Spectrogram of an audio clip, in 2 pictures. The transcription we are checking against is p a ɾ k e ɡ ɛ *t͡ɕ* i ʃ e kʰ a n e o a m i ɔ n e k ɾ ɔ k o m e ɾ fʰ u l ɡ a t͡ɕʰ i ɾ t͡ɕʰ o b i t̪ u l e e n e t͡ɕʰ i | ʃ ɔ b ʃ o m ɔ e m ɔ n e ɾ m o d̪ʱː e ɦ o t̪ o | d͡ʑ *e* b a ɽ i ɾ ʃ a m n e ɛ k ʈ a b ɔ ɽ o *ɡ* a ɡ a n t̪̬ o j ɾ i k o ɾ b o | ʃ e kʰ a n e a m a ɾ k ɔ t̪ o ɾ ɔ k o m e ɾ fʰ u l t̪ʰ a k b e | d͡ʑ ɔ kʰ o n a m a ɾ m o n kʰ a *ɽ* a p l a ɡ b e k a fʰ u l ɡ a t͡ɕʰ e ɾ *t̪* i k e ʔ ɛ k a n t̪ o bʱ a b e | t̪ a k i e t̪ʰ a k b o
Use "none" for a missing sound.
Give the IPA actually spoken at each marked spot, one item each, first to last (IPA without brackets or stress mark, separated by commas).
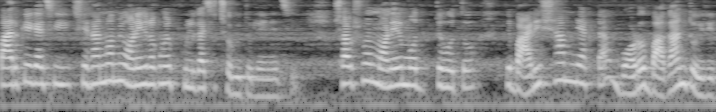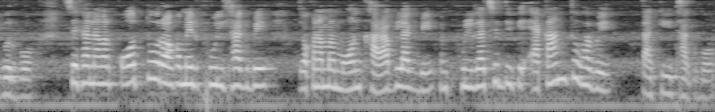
t͡ɕʰ, e, b, ɾ, d̪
